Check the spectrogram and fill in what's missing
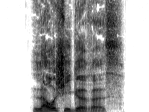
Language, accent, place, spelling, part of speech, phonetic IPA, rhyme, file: German, Germany, Berlin, lauschigeres, adjective, [ˈlaʊ̯ʃɪɡəʁəs], -aʊ̯ʃɪɡəʁəs, De-lauschigeres.ogg
- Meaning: strong/mixed nominative/accusative neuter singular comparative degree of lauschig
